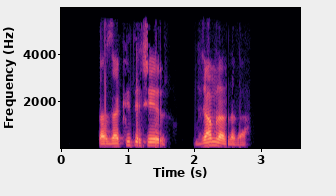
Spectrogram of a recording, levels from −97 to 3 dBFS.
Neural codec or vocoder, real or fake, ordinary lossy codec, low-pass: autoencoder, 48 kHz, 128 numbers a frame, DAC-VAE, trained on Japanese speech; fake; AAC, 32 kbps; 5.4 kHz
